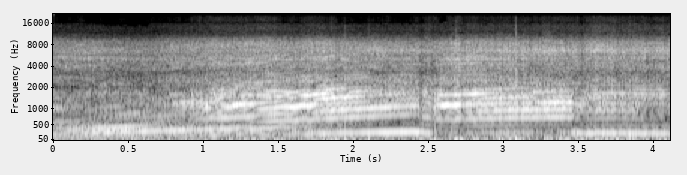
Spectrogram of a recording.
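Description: A Toyota Supra drives past with a loud engine note, climbing steadily in pitch through upshifts and then settling, close and continuous with no talk.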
